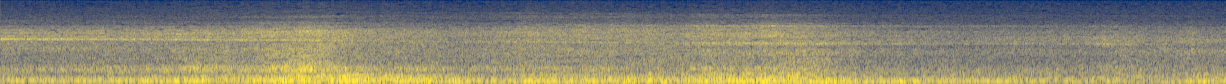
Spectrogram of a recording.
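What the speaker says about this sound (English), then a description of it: "American Dreamliner coming out." An American Airlines Boeing Dreamliner taxis past at an airport, a steady broad jet-engine roar holding at moderate loudness with a faint high whine throughout and a slight swell partway through.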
